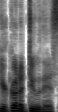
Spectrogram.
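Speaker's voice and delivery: put-on stern, disappointed father voice. Recalling reading the father's letter aloud: imitating a stern, disappointed father. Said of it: "disappointment and stern, like".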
